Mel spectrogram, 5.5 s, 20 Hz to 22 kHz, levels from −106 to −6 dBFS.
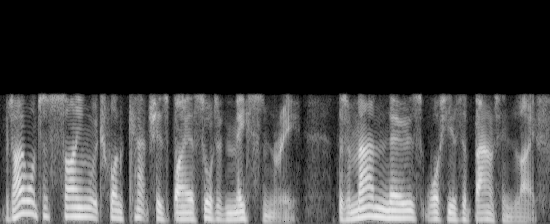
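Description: Throughout, the speech carries the AMR narrowband mobile codec at 7.4 kbps. Nothing passes above 4 kHz, and the low bitrate makes the voice plainly buzzy and synthetic. From 4.68 to 4.72 s, AMR bit errors corrupt roughly one in ten of the weakly protected bits, which fits about two 20 ms frames. The misplaced excitation pulses and skewed gain and spectrum values make the sound briefly hoarse and gargly.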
